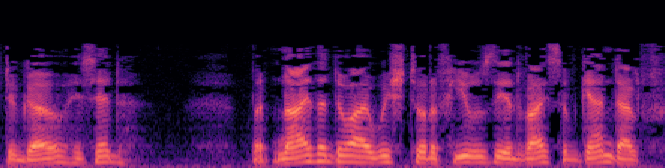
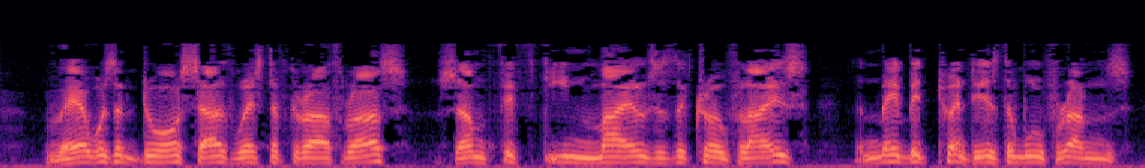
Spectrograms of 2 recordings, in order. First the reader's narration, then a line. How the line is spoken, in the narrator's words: answered Gandalf grimly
